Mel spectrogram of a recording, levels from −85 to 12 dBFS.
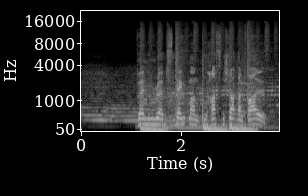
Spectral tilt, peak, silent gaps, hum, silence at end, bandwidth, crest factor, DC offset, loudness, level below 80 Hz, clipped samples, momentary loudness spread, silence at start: -5 dB/octave; -6 dBFS; none; none; 0 s; 16.5 kHz; 20 dB; under 0.1%; -24 LUFS; -32 dBFS; under 0.1%; 18 LU; 0 s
